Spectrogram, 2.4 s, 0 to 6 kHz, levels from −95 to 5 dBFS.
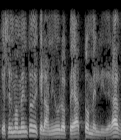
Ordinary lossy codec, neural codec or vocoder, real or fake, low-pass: none; none; real; 5.4 kHz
